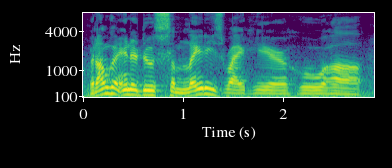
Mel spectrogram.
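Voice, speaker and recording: A man's voice: medium pitch, animated, brisk, a little hiss or hum. A man hosting and opening the show with a showman's greeting. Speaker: host. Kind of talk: show introduction.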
